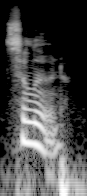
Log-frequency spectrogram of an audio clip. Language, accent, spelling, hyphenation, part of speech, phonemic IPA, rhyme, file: English, US, saloon, sa‧loon, noun, /səˈlun/, -uːn, En-us-saloon.ogg
- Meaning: 1. A tavern, especially in an American Old West setting 2. A lounge bar in an English public house, contrasted with the public bar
